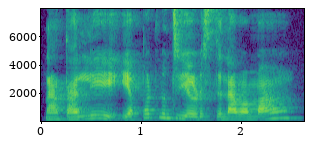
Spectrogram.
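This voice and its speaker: A woman reading as a gentle young wife and mother. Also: on the low side, moderate pace, natural voice. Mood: tender. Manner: tender. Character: gentle eldest daughter-in-law, tender then stern.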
